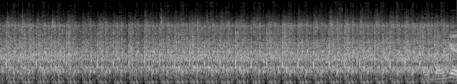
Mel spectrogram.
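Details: Yanmar TF115 11.5 hp single-cylinder diesel, first start after a rebuild (new liner, piston rings and bearings), idle adjustment not yet set: an even beat of about three thumps a second with bright injector clatter; normal idle.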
